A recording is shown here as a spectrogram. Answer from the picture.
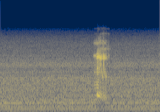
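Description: Necrophonic ghost-box app giving out a steady hiss of white noise, broken about one and a half seconds in by a brief voice-like blip.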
